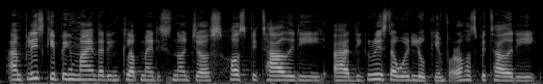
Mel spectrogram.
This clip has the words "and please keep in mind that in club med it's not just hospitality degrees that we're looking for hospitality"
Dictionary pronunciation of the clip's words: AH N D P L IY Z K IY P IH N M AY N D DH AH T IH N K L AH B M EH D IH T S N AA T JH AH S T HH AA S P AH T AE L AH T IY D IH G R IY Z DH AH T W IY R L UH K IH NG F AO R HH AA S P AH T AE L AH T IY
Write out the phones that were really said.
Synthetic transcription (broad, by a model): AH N P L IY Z K IY P IH N M AY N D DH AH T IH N K L AH B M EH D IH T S N AA T JH AH S T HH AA S P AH T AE L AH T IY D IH G R IY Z DH AH T W IY R L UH K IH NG F AO R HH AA S P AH T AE L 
